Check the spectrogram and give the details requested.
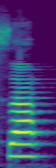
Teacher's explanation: تو سین کو باریک اور سیٹی کی طرح ادا کریں گے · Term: صفیریہ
